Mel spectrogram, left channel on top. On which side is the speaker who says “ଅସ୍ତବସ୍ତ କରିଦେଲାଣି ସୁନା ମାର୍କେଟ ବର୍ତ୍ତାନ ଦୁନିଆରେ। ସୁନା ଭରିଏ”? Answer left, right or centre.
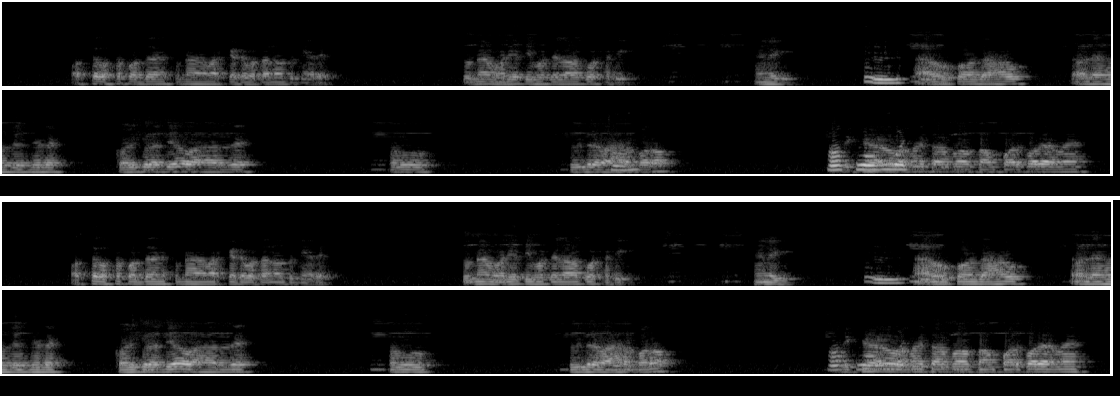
Right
